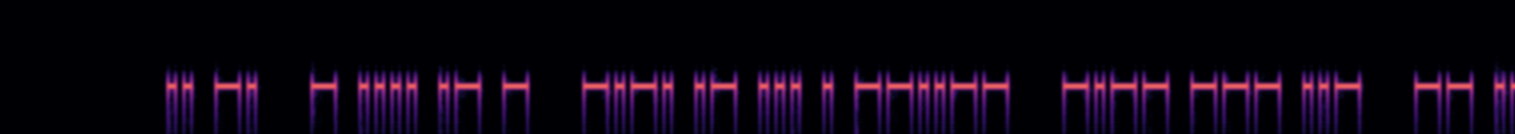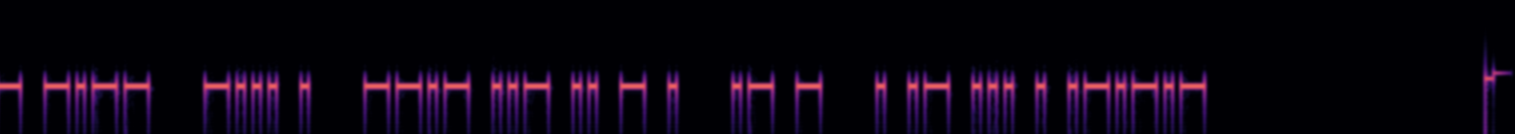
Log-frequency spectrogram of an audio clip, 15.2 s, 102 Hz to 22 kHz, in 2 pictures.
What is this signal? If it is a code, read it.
Morse code, heard as a keyed tone, about 30 wpm, 700 Hz. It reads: IN THAT CASE, YOU MAY BE QUITE AT EASE.
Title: Sentences from Top 1000 Words - Review Part 1 - 30wpm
